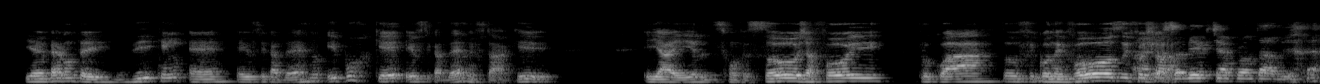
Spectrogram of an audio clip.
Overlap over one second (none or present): none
